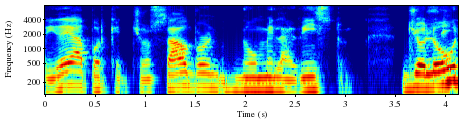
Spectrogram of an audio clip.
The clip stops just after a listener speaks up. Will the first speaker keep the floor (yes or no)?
yes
